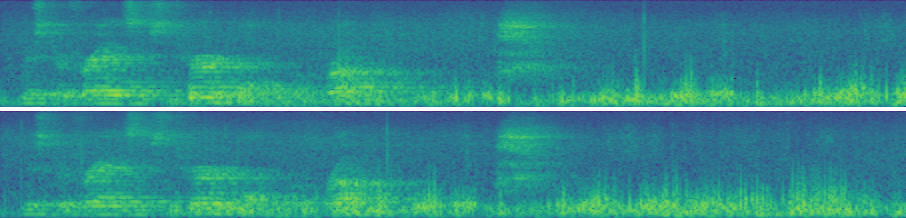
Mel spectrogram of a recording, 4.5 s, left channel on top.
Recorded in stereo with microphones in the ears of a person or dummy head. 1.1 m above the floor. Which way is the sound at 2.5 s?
10° right (ahead or behind).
